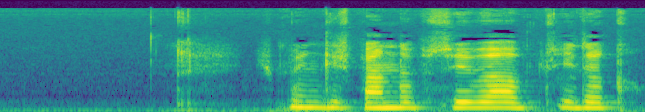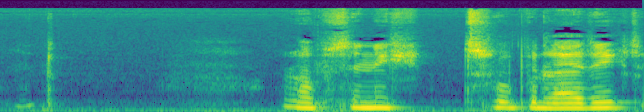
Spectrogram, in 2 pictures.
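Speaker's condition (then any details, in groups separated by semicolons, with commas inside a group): Spasticity from birth; multiple sclerosis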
